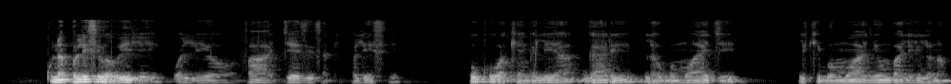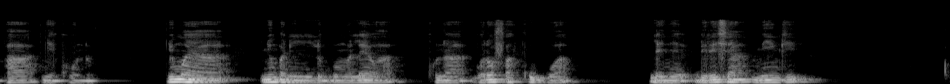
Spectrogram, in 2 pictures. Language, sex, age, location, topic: Swahili, male, 25-35, Kisumu, health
